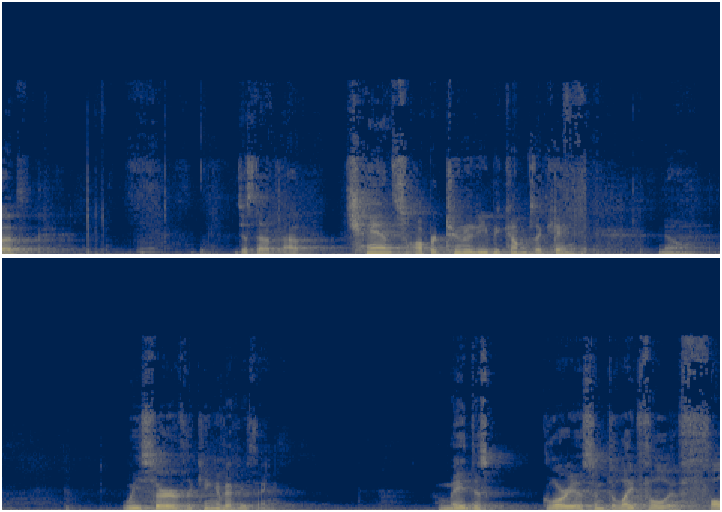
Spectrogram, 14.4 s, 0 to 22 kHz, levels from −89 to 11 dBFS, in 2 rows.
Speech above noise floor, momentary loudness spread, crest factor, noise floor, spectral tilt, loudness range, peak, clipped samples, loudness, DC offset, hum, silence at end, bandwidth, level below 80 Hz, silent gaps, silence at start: 29 dB; 25 LU; 20 dB; -58 dBFS; -6.5 dB/octave; 7 LU; -10 dBFS; under 0.1%; -30 LUFS; under 0.1%; none; 0 s; 15.5 kHz; -54 dBFS; none; 0 s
